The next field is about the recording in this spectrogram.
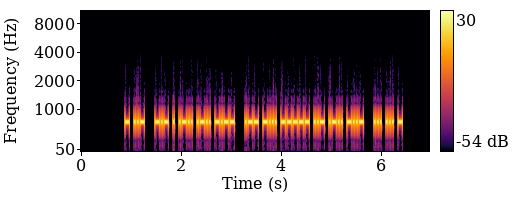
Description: Morse code, heard as a keyed tone, about 37 wpm, 700 Hz. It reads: TU KELLY WB0ULX SST
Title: K1USN SST QSO Practice - 40wpm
